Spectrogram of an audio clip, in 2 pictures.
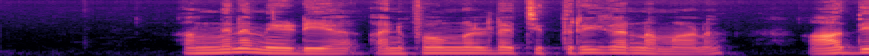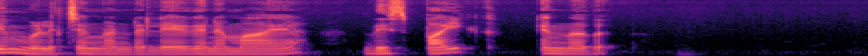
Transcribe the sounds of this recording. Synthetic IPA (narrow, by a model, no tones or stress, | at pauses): ɐŋːɐne̞neːɽijɐʔɐnubʱɐʋɐŋːɐɭuɽe̞t͡ɕit̪riːɣɐɾɐɳɐmaːɳɨ | aːd̪jɐmʋiɭit͡ɕːɐŋkɐɳɖɨle̞ːɡɐnɐmaːjɐ | d̪ispɐjk | e̞nːɐðɨ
